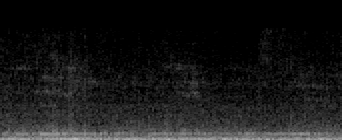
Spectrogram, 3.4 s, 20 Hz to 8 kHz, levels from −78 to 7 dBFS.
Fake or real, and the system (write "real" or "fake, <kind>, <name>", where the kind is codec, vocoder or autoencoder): real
